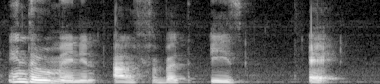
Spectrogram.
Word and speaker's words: E: the Romanian alphabet is e it is pronounced like e in exit exit the target vocabulary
